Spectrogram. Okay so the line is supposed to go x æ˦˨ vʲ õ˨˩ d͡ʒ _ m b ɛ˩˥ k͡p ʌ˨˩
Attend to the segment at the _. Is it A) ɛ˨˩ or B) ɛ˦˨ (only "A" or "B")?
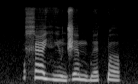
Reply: B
